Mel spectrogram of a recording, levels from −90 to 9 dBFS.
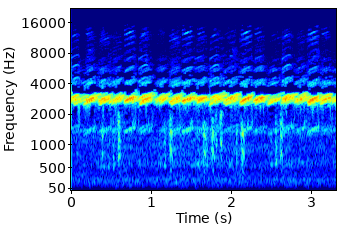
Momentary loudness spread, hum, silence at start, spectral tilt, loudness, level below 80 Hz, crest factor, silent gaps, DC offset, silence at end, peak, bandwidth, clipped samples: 4 LU; none; 0 s; 3.5 dB/octave; -16 LUFS; under -90 dBFS; 14 dB; none; under 0.1%; 0 s; -4 dBFS; 14 kHz; under 0.1%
